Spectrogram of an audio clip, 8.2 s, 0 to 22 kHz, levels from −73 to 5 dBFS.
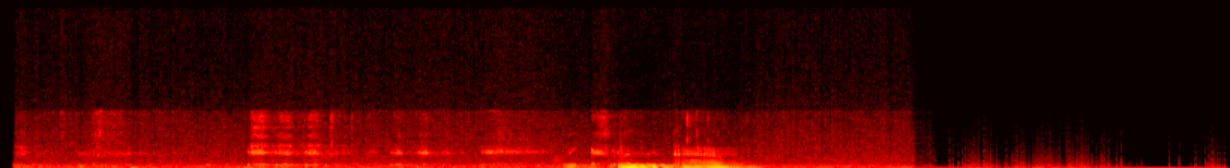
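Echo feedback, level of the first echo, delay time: no steady repeat, -11.5 dB, 0.136 s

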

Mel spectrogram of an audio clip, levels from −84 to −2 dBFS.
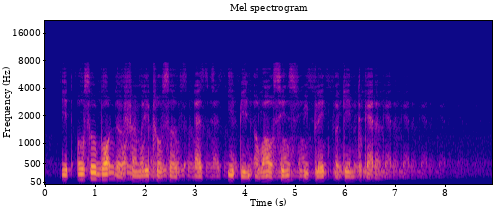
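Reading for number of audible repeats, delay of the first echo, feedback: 5, 0.36 s, 55%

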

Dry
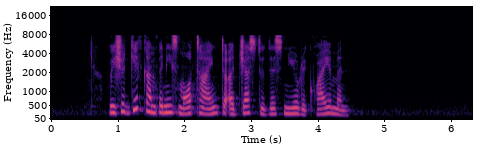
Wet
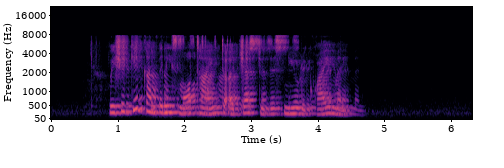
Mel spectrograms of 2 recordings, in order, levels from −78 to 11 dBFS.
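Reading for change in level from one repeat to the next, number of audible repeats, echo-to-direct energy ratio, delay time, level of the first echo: no steady repeat, 3, -4.5 dB, 70 ms, -6.0 dB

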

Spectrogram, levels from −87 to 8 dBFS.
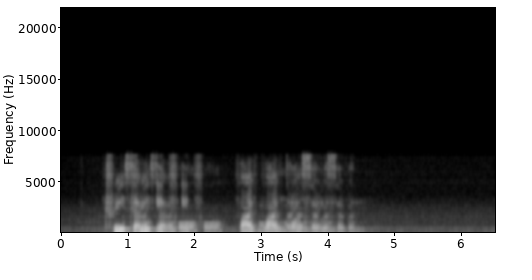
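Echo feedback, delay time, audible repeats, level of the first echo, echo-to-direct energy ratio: no steady repeat, 0.379 s, 1, -4.0 dB, -4.0 dB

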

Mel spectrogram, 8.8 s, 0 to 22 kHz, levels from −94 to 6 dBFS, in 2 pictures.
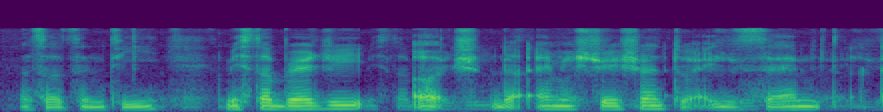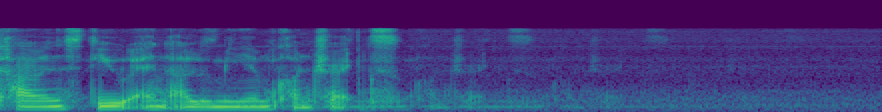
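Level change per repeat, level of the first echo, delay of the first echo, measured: -8.5 dB, -21.0 dB, 0.684 s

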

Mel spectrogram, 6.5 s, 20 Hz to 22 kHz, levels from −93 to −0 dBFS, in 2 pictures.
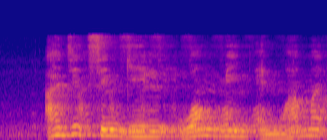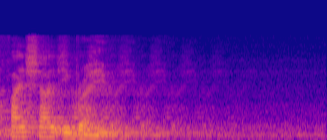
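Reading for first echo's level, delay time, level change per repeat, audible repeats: -13.5 dB, 0.309 s, -4.5 dB, 5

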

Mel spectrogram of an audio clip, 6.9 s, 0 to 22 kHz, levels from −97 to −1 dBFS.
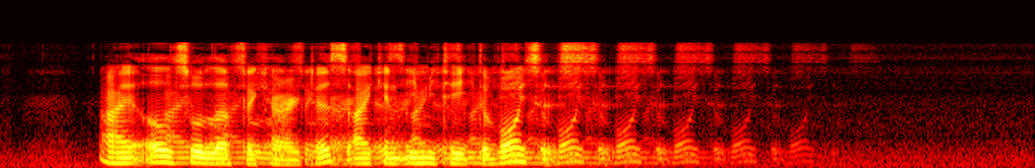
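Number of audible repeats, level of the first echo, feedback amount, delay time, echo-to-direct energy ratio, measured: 4, -11.5 dB, 48%, 0.385 s, -10.5 dB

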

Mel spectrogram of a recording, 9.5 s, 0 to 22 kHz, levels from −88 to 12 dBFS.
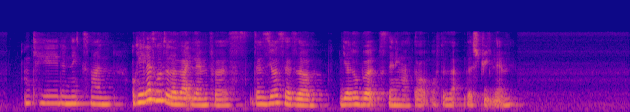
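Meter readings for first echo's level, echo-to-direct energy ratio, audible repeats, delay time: -21.0 dB, -21.0 dB, 1, 0.201 s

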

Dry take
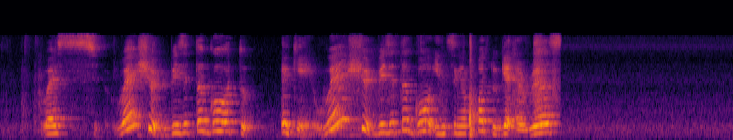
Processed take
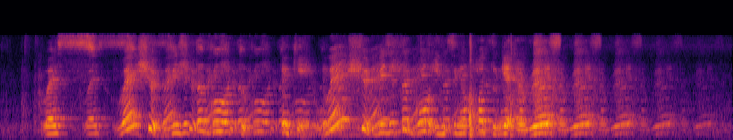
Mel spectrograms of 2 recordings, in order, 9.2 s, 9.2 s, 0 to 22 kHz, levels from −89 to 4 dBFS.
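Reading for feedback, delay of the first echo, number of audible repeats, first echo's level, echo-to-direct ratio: 47%, 0.508 s, 4, -9.0 dB, -8.0 dB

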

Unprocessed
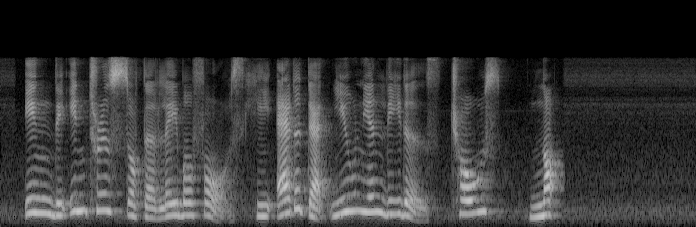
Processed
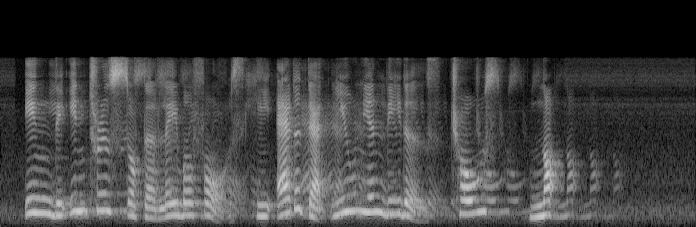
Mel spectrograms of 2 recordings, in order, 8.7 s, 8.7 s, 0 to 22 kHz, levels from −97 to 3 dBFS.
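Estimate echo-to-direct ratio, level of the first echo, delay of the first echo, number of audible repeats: -17.0 dB, -18.0 dB, 0.289 s, 3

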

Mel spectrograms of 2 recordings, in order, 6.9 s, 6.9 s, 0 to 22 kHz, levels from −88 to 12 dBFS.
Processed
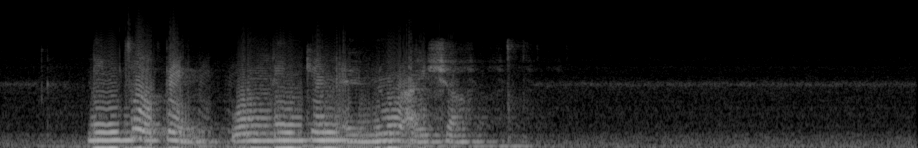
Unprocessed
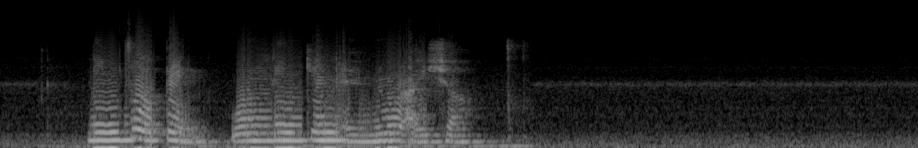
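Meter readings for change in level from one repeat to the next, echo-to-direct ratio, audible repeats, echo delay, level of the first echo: -5.0 dB, -18.5 dB, 3, 0.221 s, -20.0 dB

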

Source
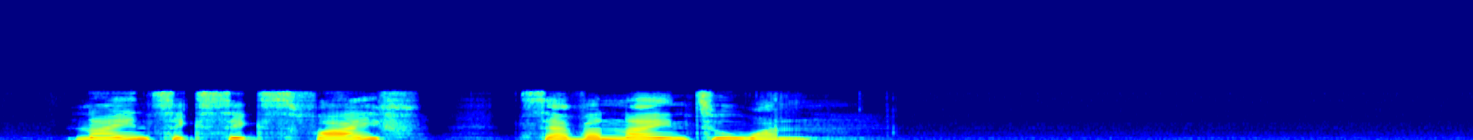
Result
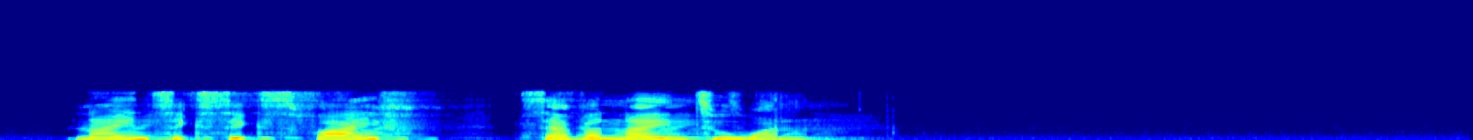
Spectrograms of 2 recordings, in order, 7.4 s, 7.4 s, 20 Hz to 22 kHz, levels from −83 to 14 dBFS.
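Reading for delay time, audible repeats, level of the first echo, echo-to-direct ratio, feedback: 0.149 s, 2, -19.0 dB, -19.0 dB, 23%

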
